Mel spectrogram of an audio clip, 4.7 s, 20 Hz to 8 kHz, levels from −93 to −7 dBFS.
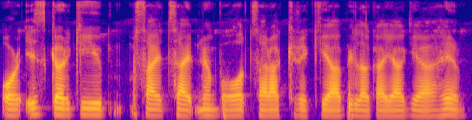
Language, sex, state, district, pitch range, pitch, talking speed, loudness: Hindi, male, Arunachal Pradesh, Lower Dibang Valley, 95-110 Hz, 100 Hz, 180 wpm, -22 LUFS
